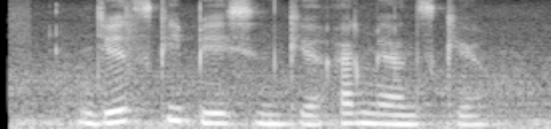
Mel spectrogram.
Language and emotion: Russian, neutral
